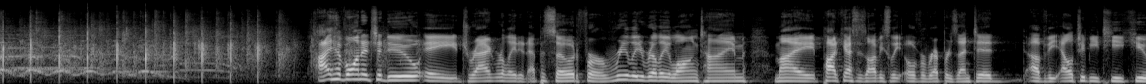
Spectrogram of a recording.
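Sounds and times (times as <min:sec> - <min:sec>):
live audience hand claps: 0:00.0 - 0:03.2
speech: 0:03.2 - 0:11.4.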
